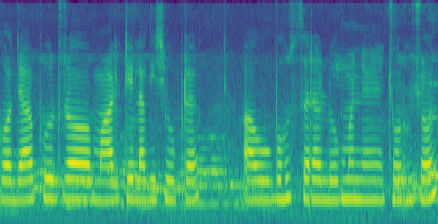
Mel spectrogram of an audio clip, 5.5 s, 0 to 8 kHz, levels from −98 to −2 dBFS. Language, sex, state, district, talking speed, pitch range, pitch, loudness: Odia, female, Odisha, Sambalpur, 110 wpm, 220-230 Hz, 225 Hz, -16 LUFS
